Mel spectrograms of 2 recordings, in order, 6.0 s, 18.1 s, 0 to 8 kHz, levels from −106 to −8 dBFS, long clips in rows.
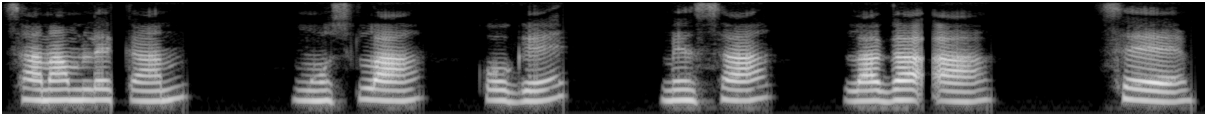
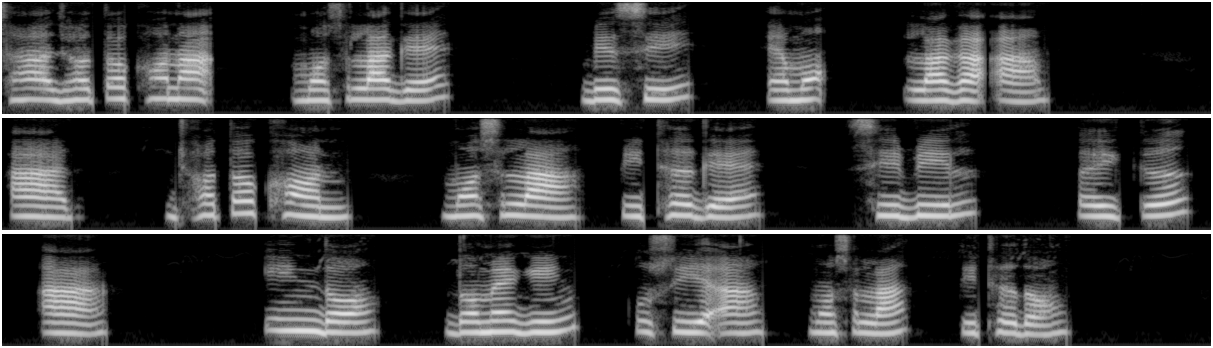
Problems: none marked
